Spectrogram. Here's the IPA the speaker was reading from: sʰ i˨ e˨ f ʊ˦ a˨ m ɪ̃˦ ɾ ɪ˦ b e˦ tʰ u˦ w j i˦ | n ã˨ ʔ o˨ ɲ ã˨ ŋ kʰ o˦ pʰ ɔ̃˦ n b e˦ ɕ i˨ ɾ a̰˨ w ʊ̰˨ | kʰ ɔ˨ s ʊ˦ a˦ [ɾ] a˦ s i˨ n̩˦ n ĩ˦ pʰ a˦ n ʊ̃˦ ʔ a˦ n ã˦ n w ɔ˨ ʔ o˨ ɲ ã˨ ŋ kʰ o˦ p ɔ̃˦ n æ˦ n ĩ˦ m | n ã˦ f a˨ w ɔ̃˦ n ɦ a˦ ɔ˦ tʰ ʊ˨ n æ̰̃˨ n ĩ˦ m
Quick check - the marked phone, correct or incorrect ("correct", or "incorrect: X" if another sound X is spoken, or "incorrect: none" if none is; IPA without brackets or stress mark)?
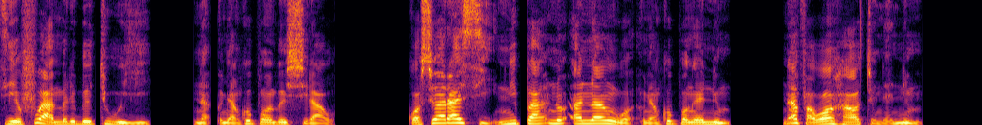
correct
